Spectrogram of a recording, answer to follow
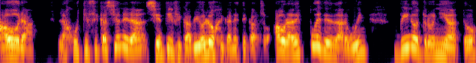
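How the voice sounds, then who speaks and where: Against a quiet background, a man speaks at a high pitch with very wide pitch swings. The sound is dry with no echo. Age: 50s. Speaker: teacher. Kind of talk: lecture. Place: home room. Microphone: webcam.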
